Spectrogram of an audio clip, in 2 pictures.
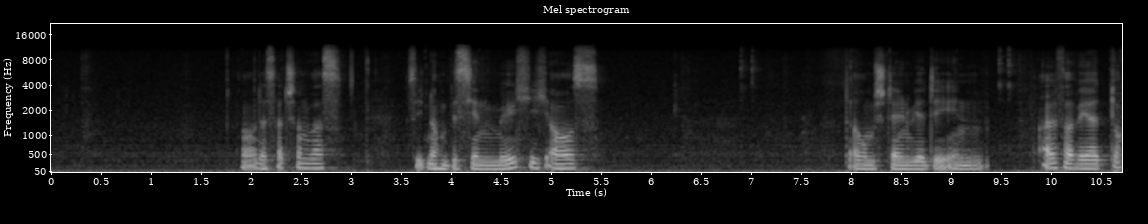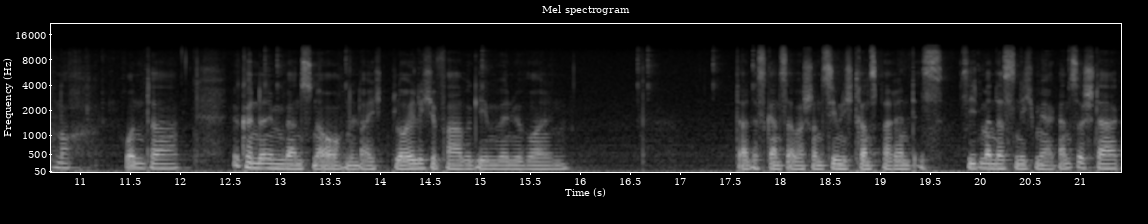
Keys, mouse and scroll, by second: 0.9-3.7 scroll down 1, 5.8 Escape, 6.9 right click, 7.5-9.5 scroll down 1, 9.5 click, 11.0 KP_1, 11.1 Return, 11.9-12.9 scroll up 1, 12.9-15.2 drag, 15.7-16.5 scroll up 1, 16.6 click.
